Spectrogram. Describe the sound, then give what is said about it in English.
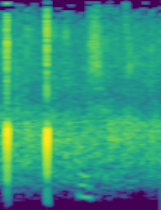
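Two sharp, loud hand claps in quick succession, followed by a soft, scattered patter of fainter clapping from a Methodist audience during a church service. “Clap your hands, all you people. Come on, Methodists. There we go.”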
